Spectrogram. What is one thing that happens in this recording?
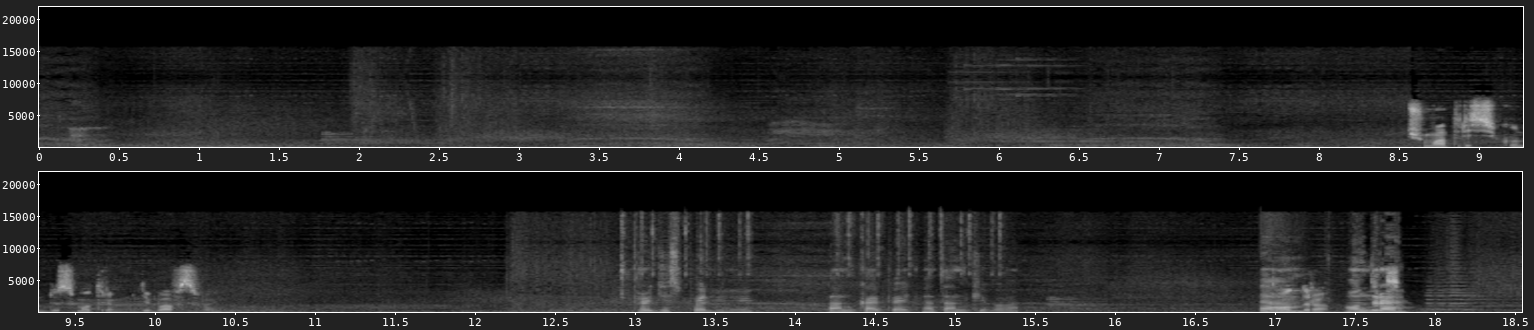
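Magic spells and weapons clash in a fantasy battle.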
